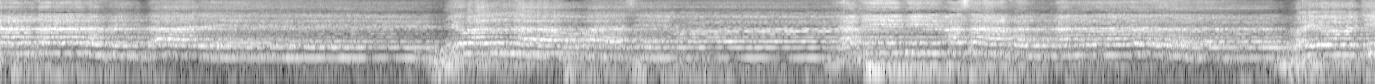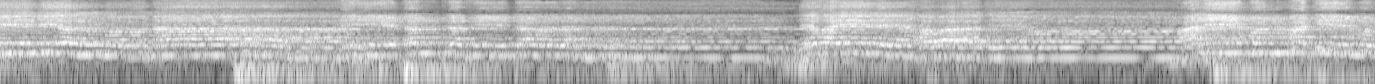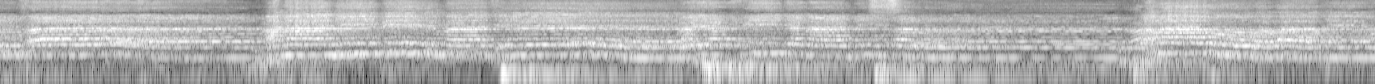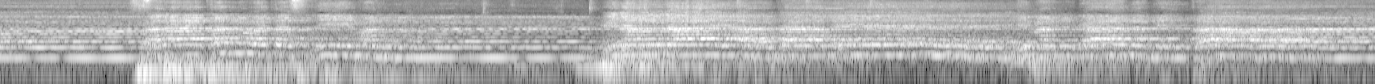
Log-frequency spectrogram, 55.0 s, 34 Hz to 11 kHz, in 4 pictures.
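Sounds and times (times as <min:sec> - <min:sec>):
men's choir chanting: 0:00.0 - 0:55.0.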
